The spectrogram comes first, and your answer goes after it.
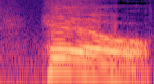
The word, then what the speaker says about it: hell: close attention to this to produce an l sound at the end of a word keep in mind that the sound of the l comes from the movement of the tongue rising it does not come from the placement of the tongue but from the actual movement watch me as i say this word hell the l comes from the movement of my tongue you may want to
